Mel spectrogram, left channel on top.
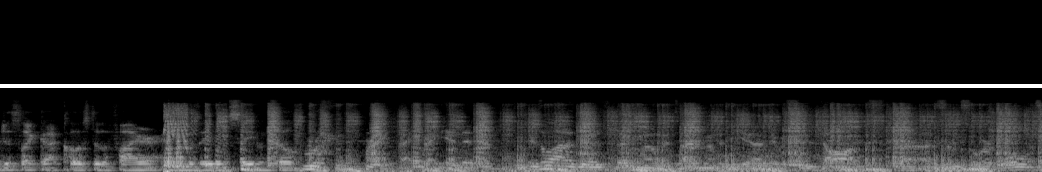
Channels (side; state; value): left; silent; 59 dB below the other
